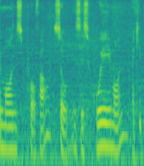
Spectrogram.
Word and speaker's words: Whamon: yeah way mod like the H is kind of Silent here so wayon um in this case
